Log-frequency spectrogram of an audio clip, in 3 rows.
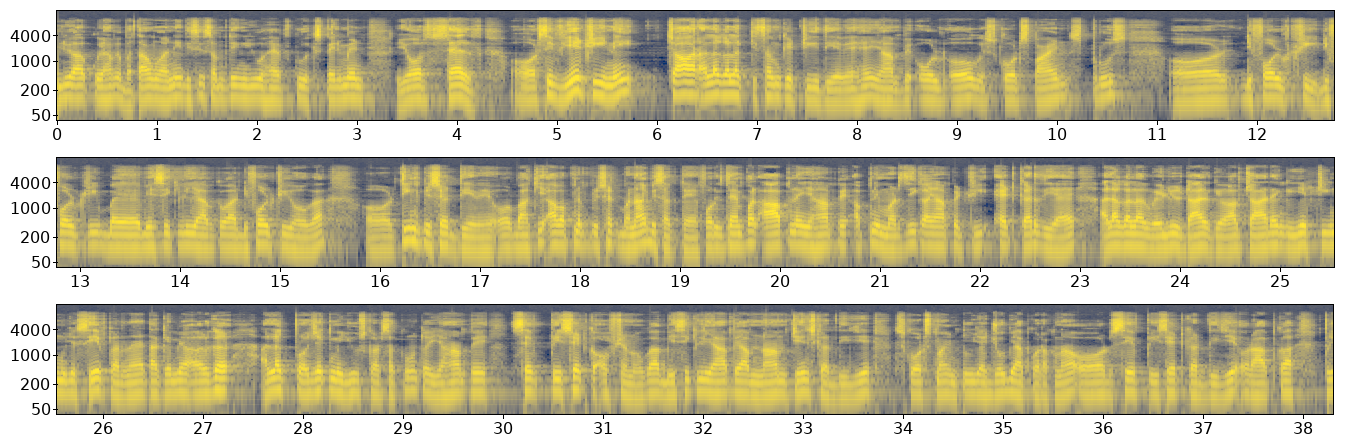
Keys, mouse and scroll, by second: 1.1 scroll down 2, 3.5-3.9 scroll up 8, 4.9 shift+middle click, 6.5-7.8 scroll down 9, 9.6 click, 21.7-22.4 scroll up 6, 25.9 shift+middle click, 27.1 scroll down 4, 27.8 scroll down 2, 28.4 shift+middle click.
